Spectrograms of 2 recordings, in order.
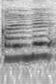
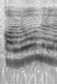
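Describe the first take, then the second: First: It is said with two syllables, like kernel. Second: It is said with three syllables, co-lo-nel. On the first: The speaker calls it right. "కర్నల్ అని మనం పలుకుతూ ఉంటాం" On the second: The speaker calls it wrong. "కలోనల్ అని మనం పలకూడదు"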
